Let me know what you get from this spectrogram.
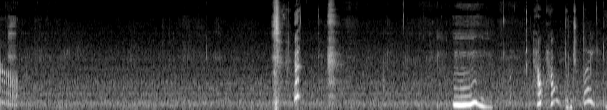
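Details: Domestic cat on a loft bed indoors; a quiet stretch with a few faint clicks and knocks, then a loud drawn-out wavering meow, followed by a run of short chirping meows in quick succession.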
